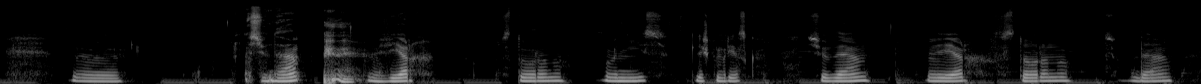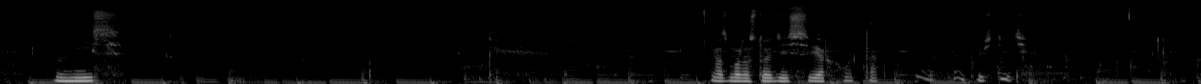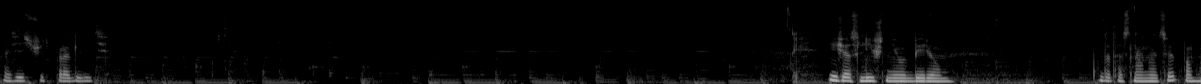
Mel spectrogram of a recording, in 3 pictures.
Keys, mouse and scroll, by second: 1.7-6.9 drag, 6.9 ctrl+z, 7.8-17.8 drag, 17.8-18.6 scroll down 9, 18.6-20.1 scroll up 6, 20.2-23.4 drag, 23.4-24.6 scroll up 2, 24.6-26.3 drag, 26.3 ctrl+z, 26.9 click, 27.0-27.3 scroll down 1, 27.3-28.4 scroll up 1, 28.4-30.9 drag, 35.0 click, 35.7 click.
